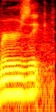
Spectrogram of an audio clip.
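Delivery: "music" said as "MUR-zick"; Memphis pronunciation of "music". Shown as a demonstration. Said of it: "how they say things out there".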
